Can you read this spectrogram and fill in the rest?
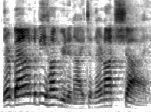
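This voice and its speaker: A man's voice: high voice, sing-song, a little fast, faint music behind, pitched above the performer's own voice. A man voicing an ominous male campmate in a told story, dramatic and emphatic, full of warning.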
